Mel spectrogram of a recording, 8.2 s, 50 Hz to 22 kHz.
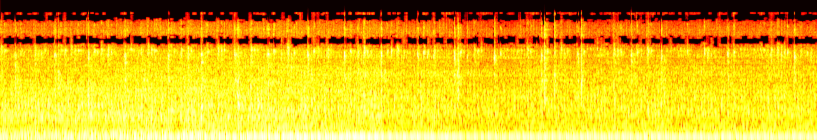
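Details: Detroit DD13/DD15 truck at idle: heavy diesel drone with loose, uneven rattle about three a second, like belts squealing and squeaking; high-pressure fuel pump failing internally.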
